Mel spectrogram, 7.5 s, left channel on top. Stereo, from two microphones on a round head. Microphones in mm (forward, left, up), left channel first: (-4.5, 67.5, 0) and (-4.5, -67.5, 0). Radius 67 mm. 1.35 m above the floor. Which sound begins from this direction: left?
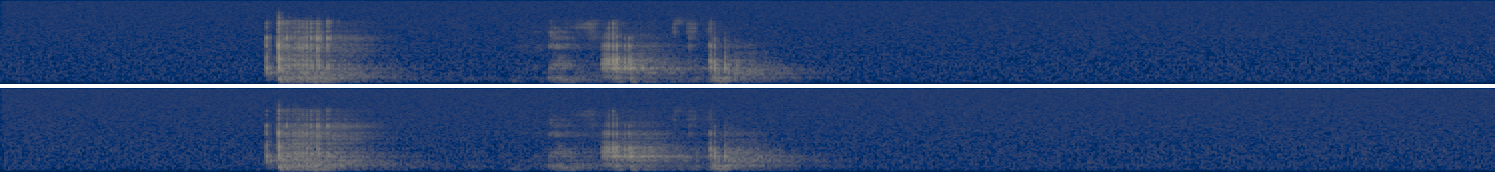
A squeak, at 1.3 s.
